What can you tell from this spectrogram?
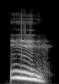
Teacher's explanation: The unaccented U and the U with the accent circonflexe are pronounced with the lips tightly pursed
